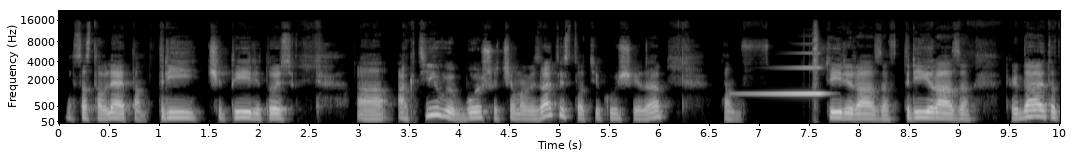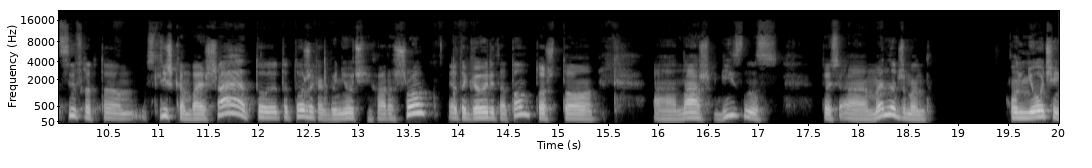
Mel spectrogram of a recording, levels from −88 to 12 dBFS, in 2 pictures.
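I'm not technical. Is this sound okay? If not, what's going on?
No, there's one problem. From about 6.69 to 7.81 seconds you get a loudspeaker feedback squeal: a steady tone around 1.1 kHz that swells up over roughly the first half to three-quarters of a second until it's louder than the speech itself, then cuts off just before "раза в три раза". What's happening is the microphone is hearing its own loudspeaker, and that one pitch keeps feeding round the loop and growing on itself.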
